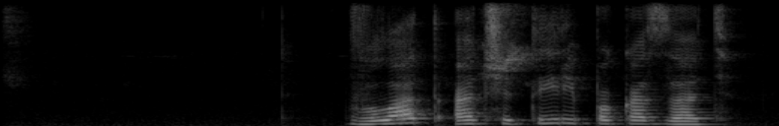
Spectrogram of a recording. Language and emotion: Russian, neutral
